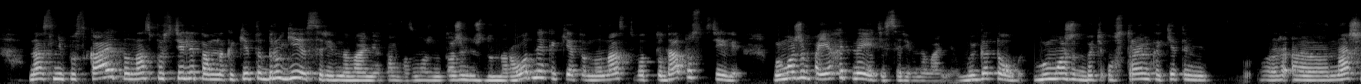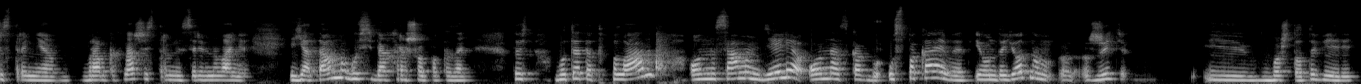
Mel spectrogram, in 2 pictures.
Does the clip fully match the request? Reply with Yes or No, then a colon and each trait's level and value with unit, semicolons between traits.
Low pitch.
No: high, 220 Hz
